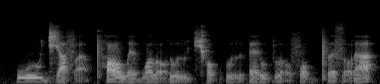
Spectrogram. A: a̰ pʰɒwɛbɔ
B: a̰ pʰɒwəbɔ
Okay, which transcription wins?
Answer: A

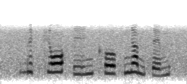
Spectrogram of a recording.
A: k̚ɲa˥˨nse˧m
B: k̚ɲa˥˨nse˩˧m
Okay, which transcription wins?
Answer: B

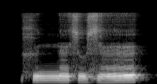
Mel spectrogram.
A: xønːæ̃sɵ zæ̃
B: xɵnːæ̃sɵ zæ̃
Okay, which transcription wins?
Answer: A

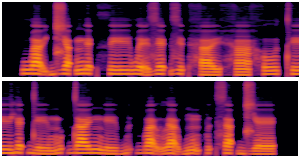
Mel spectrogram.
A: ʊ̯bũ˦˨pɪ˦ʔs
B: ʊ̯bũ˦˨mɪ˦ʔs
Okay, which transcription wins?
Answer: A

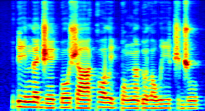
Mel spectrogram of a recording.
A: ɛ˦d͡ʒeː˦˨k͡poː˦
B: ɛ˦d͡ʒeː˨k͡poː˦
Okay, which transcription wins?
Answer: B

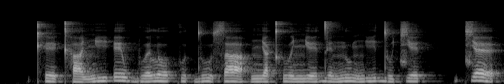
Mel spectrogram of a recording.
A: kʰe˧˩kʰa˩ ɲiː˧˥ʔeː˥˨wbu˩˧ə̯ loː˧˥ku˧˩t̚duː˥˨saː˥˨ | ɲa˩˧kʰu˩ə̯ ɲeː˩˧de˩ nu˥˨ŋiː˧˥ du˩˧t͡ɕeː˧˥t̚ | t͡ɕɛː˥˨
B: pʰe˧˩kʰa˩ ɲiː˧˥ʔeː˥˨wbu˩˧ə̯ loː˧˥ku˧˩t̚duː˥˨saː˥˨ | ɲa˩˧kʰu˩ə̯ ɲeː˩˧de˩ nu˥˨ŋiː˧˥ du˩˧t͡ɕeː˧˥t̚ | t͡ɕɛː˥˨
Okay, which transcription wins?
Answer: A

